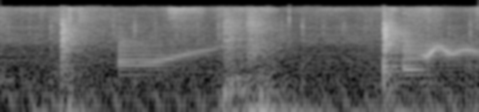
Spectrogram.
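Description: A short comic sound effect: a sharp click, then a brief ringing twang lasting about half a second, followed by a soft low thump.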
